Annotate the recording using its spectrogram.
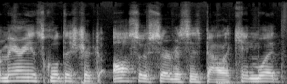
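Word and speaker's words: Bala Cynwyd: let's talk about balak kinwood and yes it's pronounced balak kinwood not balis kin wi or winding or anything like like that Bak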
